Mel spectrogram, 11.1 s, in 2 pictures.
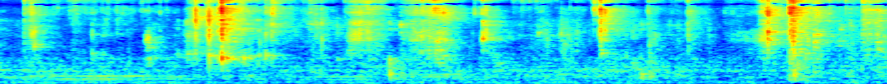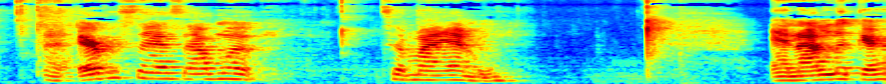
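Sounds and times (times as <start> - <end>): person chewing: 0.0 - 6.0.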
